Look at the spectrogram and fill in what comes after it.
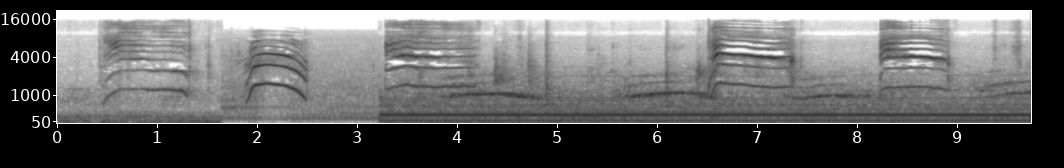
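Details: Repeated kitten meows, five in all, arching up and then down, some drawn out and others clipped, rising loud above a constant electrical-sounding hum.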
